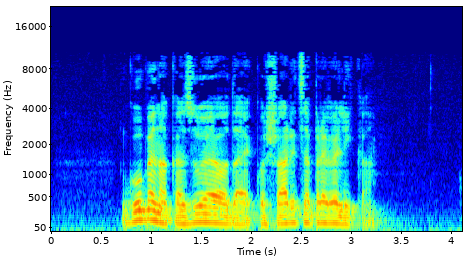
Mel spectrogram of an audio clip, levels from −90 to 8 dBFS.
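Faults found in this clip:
Watery, swirly speech with metallic edges on s sounds and no content above 10.5 kHz, throughout; likely MP3 compression at a low bitrate near 40 kbps, encoder cutting treble and toggling weak lines.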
